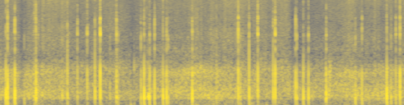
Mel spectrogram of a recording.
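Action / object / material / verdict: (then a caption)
tap / wooden hairbrush back / wood / none. Long nails tap and scratch across the solid wooden back of a hairbrush. Quick, dry clicks with almost no ring sound over a soft, steady scratchy rustle. The taps fall in irregular bursts throughout.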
